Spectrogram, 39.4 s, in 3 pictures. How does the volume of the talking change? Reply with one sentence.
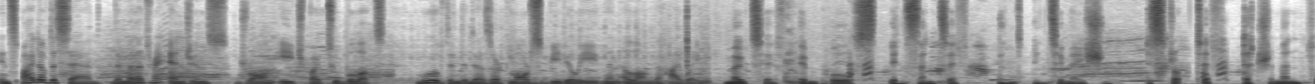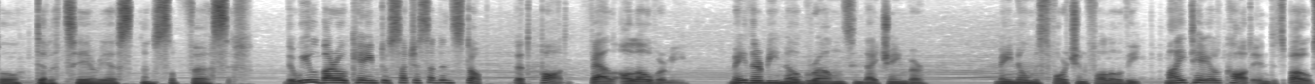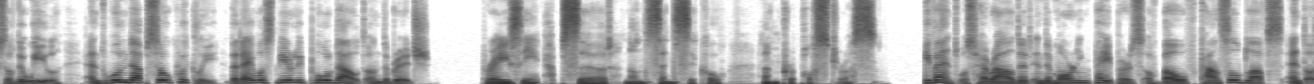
The volume of the talking stays about the same.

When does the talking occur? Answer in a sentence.
You can hear the talking from 0.0 to 39.4 s.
